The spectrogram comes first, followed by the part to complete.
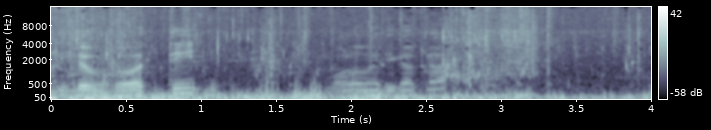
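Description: A man talking in short phrases over a steady low rumble of wind on the microphone.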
